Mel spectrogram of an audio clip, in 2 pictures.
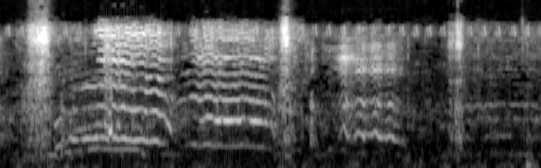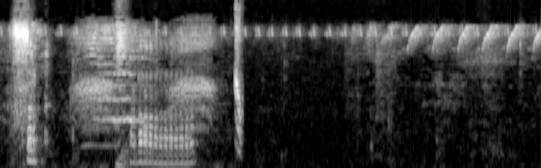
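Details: Goats on a farm while a mother goat feeds milk to her large male kid: several wavering, quavering bleats, the first two rising and falling, a longer one near the end, with clicks and handling noise around them.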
